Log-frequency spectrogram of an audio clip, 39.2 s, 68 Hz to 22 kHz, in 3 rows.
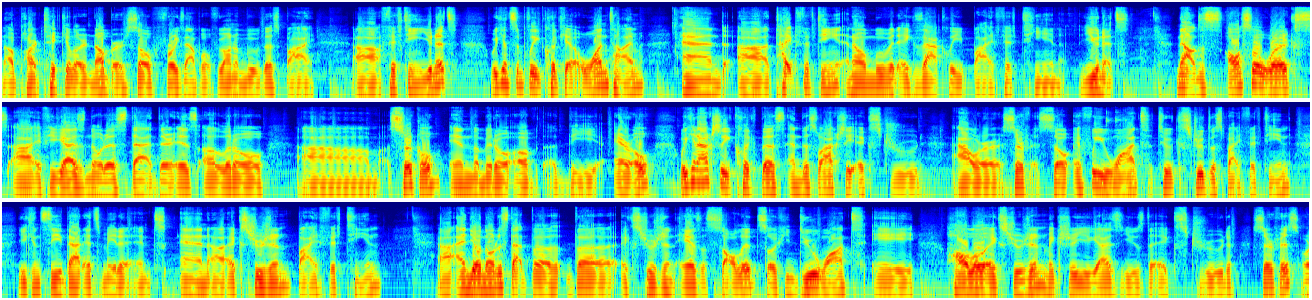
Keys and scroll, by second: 4.1 typing, 6.8 Return, 24.2 typing, 25.0 Return.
